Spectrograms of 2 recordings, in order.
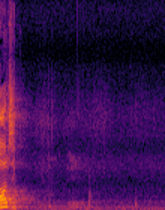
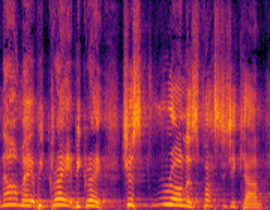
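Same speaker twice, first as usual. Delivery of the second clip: high, eager pitch of a persuading mate; mock excited urging, lightly voiced; 7 semitones higher, 4 dB louder than usual. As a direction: talk him into it, high and keen. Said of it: "he was like".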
